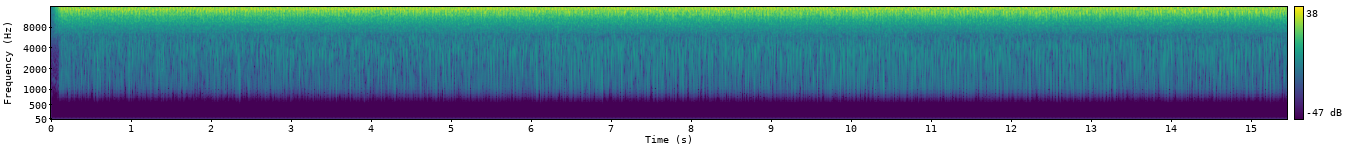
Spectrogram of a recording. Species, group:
Roeseliana roeselii
Orthoptera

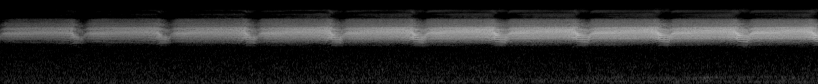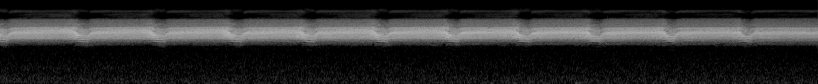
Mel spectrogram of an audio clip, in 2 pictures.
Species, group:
Neotibicen pruinosus
Cicadidae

